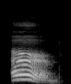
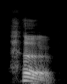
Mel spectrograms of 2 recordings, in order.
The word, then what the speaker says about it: herb: Air. herb American English, but in British English they say herb, honest, hour, rhyme, white, wine, whistle.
